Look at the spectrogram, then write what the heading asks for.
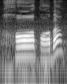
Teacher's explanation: خا کو لمبا کریں گے, طا اور با کو لمبا نہیں کریں گے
